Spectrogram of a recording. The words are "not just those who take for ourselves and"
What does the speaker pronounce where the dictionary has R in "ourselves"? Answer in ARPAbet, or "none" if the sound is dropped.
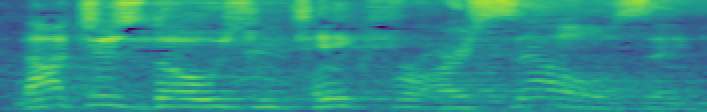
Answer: R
